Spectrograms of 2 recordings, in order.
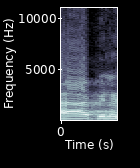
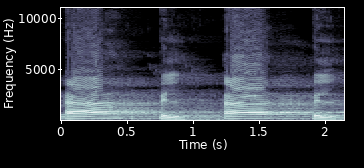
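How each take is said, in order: First: Said in the usual way. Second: Apple with a long, forceful first vowel, then a falling end; first-syllable stress. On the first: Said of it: "stress mark లేకుండా". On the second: Shown as a demonstration. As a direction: hold and push the start of Apple. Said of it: "ఏ గట్టిగా పలుకుతున్నాం కదా".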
